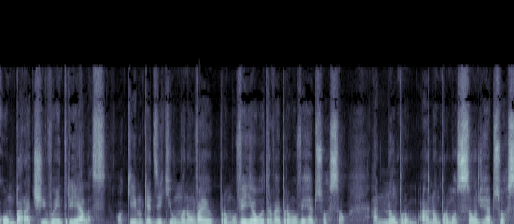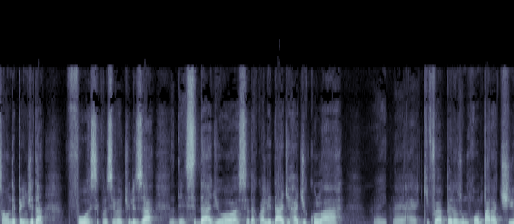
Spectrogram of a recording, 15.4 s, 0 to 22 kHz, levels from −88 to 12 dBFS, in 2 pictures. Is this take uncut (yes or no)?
no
